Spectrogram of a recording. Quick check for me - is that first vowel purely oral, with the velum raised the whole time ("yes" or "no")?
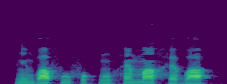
no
